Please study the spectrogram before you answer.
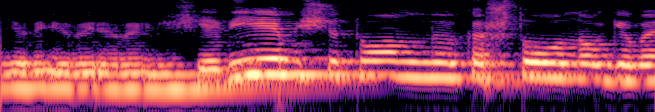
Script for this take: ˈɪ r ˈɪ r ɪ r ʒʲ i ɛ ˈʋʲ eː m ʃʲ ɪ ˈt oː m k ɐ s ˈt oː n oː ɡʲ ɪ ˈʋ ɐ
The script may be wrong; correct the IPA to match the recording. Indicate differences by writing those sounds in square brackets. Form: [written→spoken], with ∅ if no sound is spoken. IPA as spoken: ˈɪ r ˈɪ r ɪ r ʒʲ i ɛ ˈʋʲ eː m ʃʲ ɪ ˈt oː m k ɐ [s→ʃ] ˈt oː n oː ɡʲ ɪ ˈʋ ɐ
